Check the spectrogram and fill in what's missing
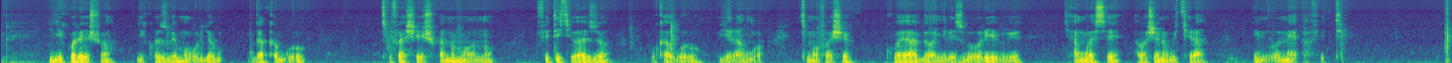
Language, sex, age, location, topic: Kinyarwanda, male, 25-35, Huye, health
